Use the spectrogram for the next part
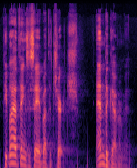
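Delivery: ordinary delivery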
